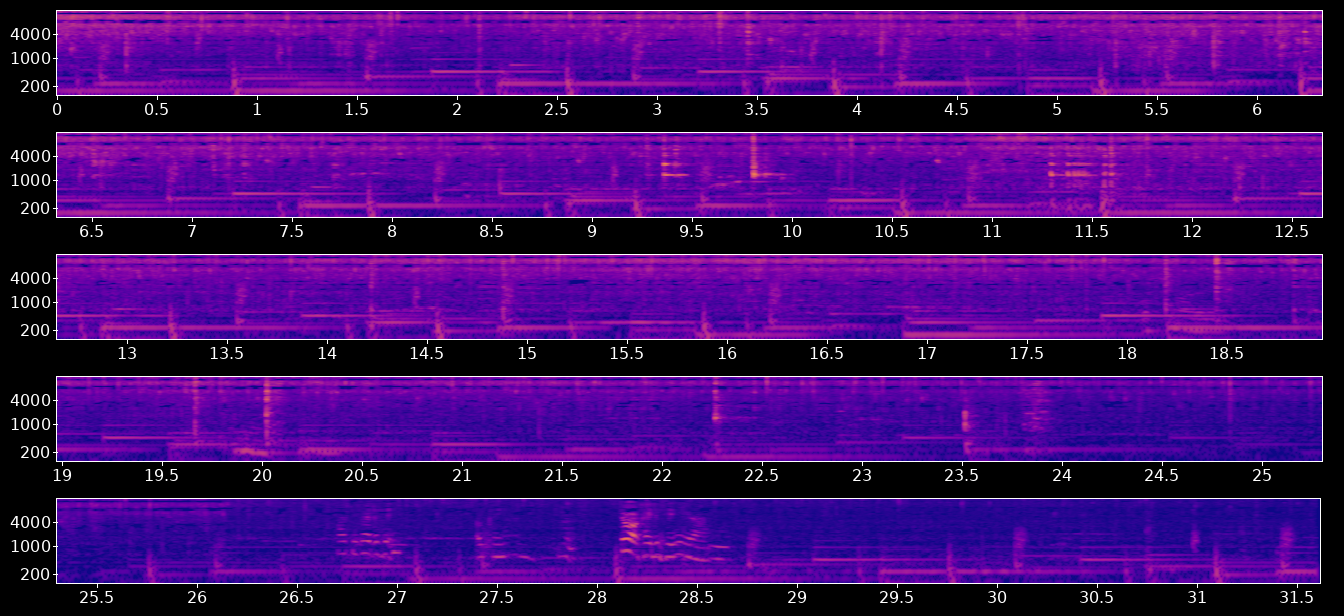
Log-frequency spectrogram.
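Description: Onions, green chillies and tomatoes sizzling in hot oil in a blackened kadai, with a metal ladle stirring and knocking against the pan. The sizzle drops off near the end. Soft background music runs underneath.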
